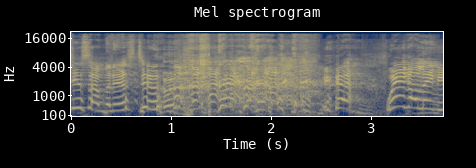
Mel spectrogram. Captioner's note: all laugh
